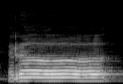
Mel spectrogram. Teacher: र तो स्टार्ट होगा लेकिन वो खत्म अ में हो जाता है।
